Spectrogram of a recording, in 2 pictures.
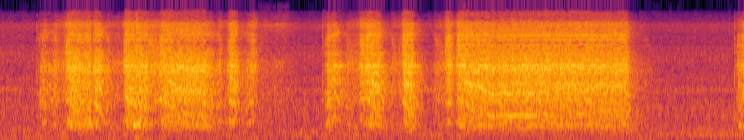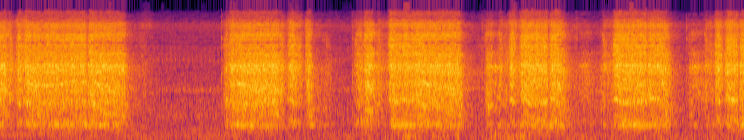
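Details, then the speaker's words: Yamaha Virago after carb work, restart attempt with choke off once it had loosened up: repeated cranking bursts of a few seconds with a rough, uneven whirr and no catch. The starter engages poorly; the owner earlier suspected the starter clutch. "now what I want to test is now that it's loosened itself up and what's it starting like um has it got over its Stuffies still got it"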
